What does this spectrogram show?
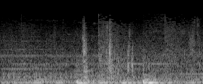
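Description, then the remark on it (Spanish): A chauffeur opens a car's rear door: a sharp latch click followed by a couple of dull, low thuds and soft mechanical clunks over a steady rumble. “Fuera, el chofer abre una puerta trasera del coche.”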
